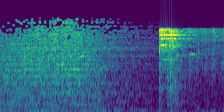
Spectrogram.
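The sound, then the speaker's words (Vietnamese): A flower vase and an incense bowl fall from a shaking altar and shatter on a brick floor. A noisy crash of breaking glass and ceramic rings on, with a sharper burst of clinking fragments near the end. “Lọ hoa bát hương đổ xuống nền gạch rồi vỡ tan tành.”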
